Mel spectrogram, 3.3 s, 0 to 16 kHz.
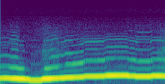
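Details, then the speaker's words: Fender Silver Face Super Reverb speakers on slow test tone sweep from low frequency: faintly buzzy, square-edged sound above about 300 Hz from voice coil rub, worst on the replacement driver; another driver rubs at a different frequency. "you can hear it sort of kicks in there and ironically that's the replacement that's doing that worse than the others"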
